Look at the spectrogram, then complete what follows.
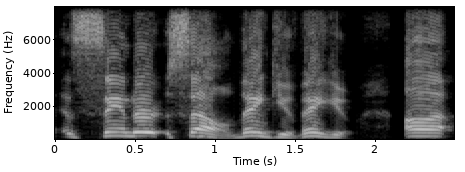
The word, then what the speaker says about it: Sainristil: correct with that Bailey Mike's name is pronounced sander cell thank you thank you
